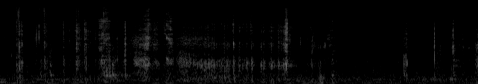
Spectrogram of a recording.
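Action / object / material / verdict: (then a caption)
scrape / bar of soap / soap / none. A solid pale yellow soap bar with an orange layer is held in the hand and scraped with a metal utility knife blade, shaving it into fine crumbly flakes. It makes a quick run of dry, crisp, bright scraping strokes with a crunchy texture, quiet overall and almost no low end, each stroke stopping short with no ring.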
